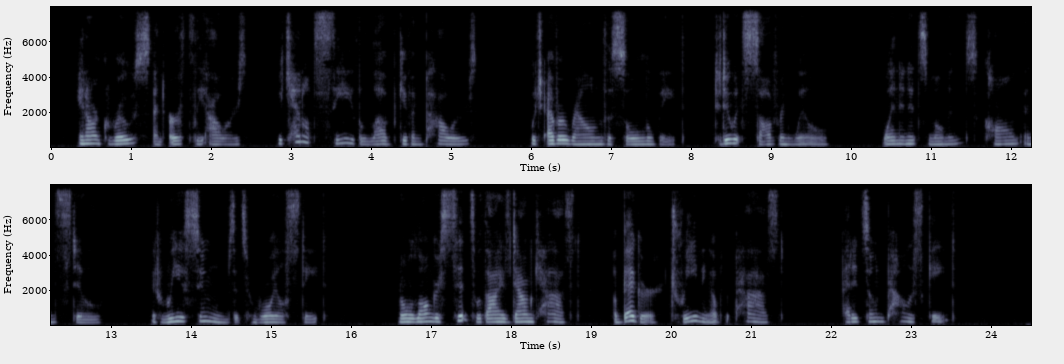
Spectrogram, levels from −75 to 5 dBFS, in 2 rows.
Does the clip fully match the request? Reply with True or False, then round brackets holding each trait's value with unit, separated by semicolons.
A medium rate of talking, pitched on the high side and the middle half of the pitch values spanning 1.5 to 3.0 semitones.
False (130 wpm; 195 Hz; 2.7 semitones)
